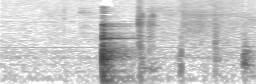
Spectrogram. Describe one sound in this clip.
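A metal bowl clanks down onto a wooden board.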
